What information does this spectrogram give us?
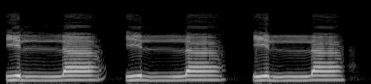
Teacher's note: yang paling penting di sini ada tasydid berarti harus ditahan ya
